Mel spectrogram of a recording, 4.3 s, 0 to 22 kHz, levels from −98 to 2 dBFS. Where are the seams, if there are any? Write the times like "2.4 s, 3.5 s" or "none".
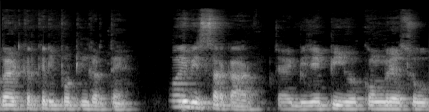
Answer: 1.8 s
